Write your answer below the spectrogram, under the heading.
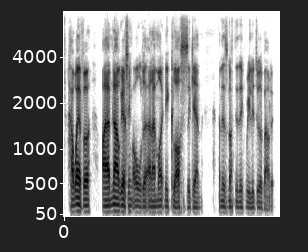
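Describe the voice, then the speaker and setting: A man's voice: deep voice, flat delivery, rapid-fire, a bit bright, no room sound, muffled recording. A man of about forty hosting an interview, joking and teasing in loose, informal chat. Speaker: podcast host.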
